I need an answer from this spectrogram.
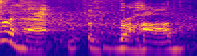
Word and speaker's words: Rahab: So that's Rahab. I almost beefed his pronunciation.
